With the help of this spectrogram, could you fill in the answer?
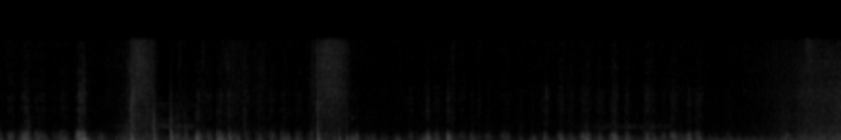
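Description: A ballpoint pen scratches lines along the top of a large corrugated cardboard box. Quiet, dry, papery scratching comes in quick, uneven strokes, with a few longer, brighter scrapes standing out. Each stroke stops short with no ring.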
